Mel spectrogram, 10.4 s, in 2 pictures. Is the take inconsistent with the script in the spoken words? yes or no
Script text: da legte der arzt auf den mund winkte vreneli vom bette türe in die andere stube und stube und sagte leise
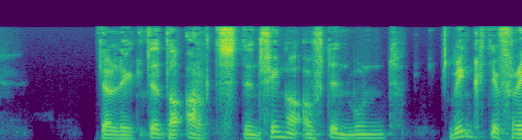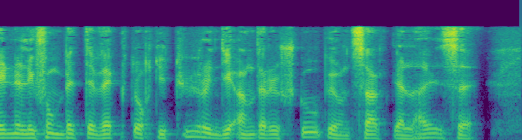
yes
